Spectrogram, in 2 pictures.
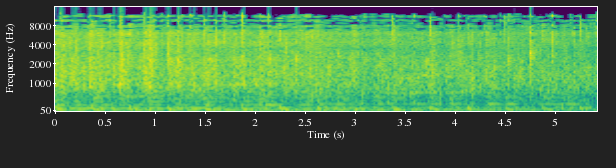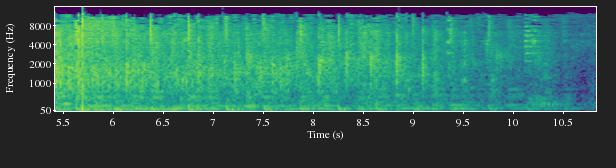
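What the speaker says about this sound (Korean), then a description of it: "박수로 맞이해주시기 바랍니다" Sustained applause from an audience at a political party forum, dense and loud at first and then gradually thinning out and fading toward the end.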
